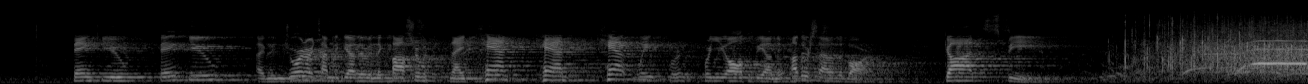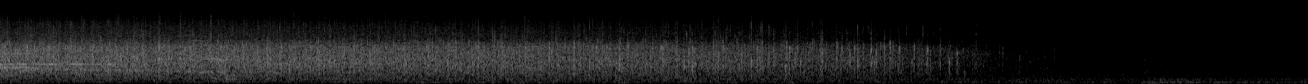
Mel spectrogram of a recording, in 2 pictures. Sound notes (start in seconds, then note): 11.0 cheers and applause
